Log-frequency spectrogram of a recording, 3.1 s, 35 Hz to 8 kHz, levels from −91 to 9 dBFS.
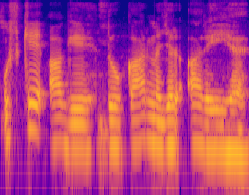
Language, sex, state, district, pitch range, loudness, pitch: Hindi, male, Jharkhand, Garhwa, 125-150 Hz, -14 LUFS, 135 Hz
